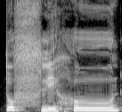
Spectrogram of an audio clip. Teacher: ہا وسط حلق سے ادا کرتے · یہ جو اوپر والے جو دو دانت ہیں جس کو ثنایا علیہ کہتے ہیں، اور نیچے والے ہونٹ کا شکم یعنی تری والا حصہ وہاں پہ سے ٹچ کریں گے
